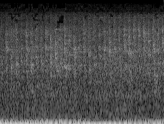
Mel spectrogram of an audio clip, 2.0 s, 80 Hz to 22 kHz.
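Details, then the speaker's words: 1965 Mustang V8 with Edelbrock carburettor at idle, heard at the exhaust: deep lumpy uneven pulses like dropping cylinders, shaking, tractor-like; clears when revved; idle misfire, suspected carburettor idle circuit problem. "you can hear the listen to the exhaust note and it's sounding more like an old John Deere trctor than a than a Mustang"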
